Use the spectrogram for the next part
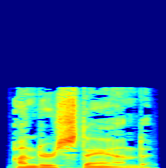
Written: understand

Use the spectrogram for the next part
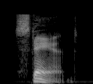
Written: stand

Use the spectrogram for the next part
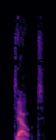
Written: doubt

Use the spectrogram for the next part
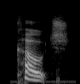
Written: coach

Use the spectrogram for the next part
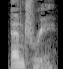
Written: entry

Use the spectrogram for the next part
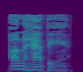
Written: unhappy

